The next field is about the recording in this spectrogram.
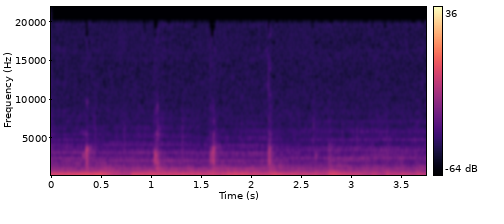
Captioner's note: puppy Smooches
